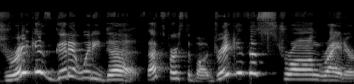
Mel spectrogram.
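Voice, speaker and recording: Against a quiet background, a woman with a high, animated voice speaks at a moderate pace, her pitch swinging very widely. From West Indian. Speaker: podcast co-host. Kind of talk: casual chat.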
